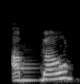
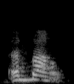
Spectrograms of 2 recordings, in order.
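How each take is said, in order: First: ABOUT with a heavy, full first A, rising; wrong full vowel. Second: ABOUT with a light schwa for A, falling; reduced schwa. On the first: Teacher showing about not like that, full-vowel mispronunciation. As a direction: hit the A of ABOUT as a strong vowel. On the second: Teacher giving the correct about, reduced schwa pronunciation. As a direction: say ABOUT with the first vowel weak and unstressed. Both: Shown as a demonstration. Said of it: "not like that".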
